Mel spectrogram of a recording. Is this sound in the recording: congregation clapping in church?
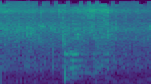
no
